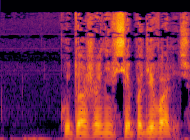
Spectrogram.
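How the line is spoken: Surprised whisper. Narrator (Russian): удивленно прошептал Киск

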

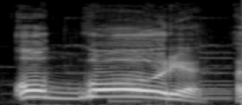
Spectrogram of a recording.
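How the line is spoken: Fish yelling. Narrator (Russian): рыбка заорала

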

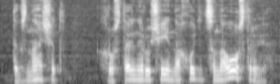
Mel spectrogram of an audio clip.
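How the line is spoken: Exclaimed. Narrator (Russian): воскликнула Лиля

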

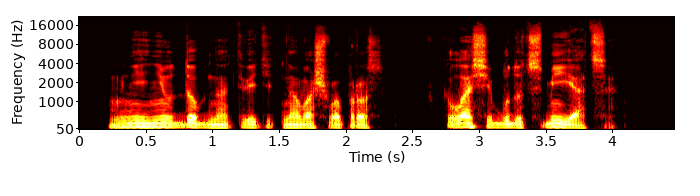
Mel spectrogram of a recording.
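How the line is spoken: Mumble. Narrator (Russian): пробормотал

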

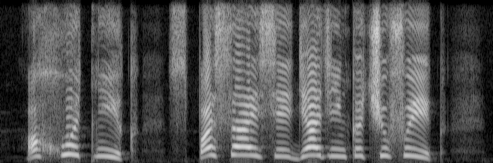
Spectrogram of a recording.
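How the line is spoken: Small hare shouting. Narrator (Russian): крикнул русачок

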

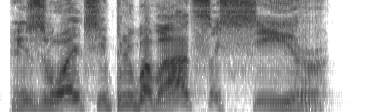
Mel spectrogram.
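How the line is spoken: Indignant wheeze. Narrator (Russian): засипел он с негодованием

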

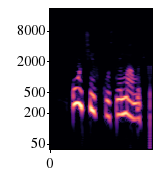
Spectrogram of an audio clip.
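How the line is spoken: Quick. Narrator (Russian): быстро сказала Нина

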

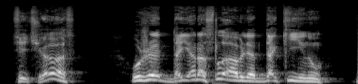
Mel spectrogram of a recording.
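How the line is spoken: Angry hoarse gnome. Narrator (Russian): злобно прохрипел гном

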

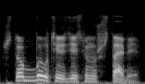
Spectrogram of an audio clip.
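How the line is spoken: Cold commanding. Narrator (Russian): Приказным тоном, холодно, кинула секретарша

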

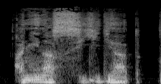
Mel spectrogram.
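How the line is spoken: Whisper. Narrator (Russian): зашептал пленник

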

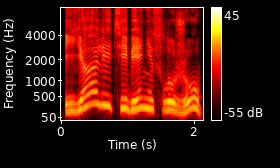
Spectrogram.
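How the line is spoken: Thin high voice. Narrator (Russian): прибавил он тоненьким голоском

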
